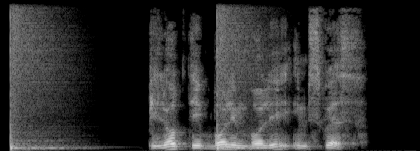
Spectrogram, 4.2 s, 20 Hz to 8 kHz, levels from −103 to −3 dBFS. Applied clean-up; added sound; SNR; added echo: none; Snare drum; 15 dB; none.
